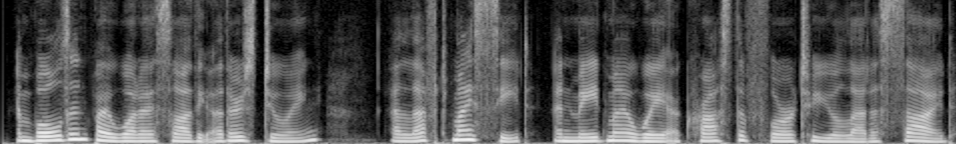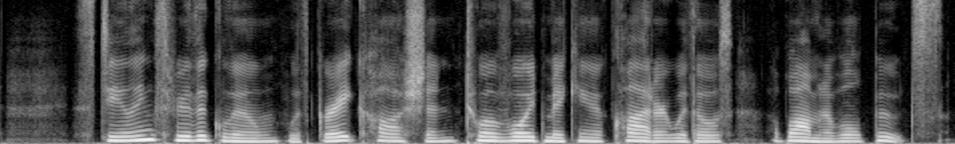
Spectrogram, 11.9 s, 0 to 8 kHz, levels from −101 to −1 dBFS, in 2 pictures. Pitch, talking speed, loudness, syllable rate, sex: 195 Hz, 190 wpm, -16 LUFS, 5.3 syllables/s, female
